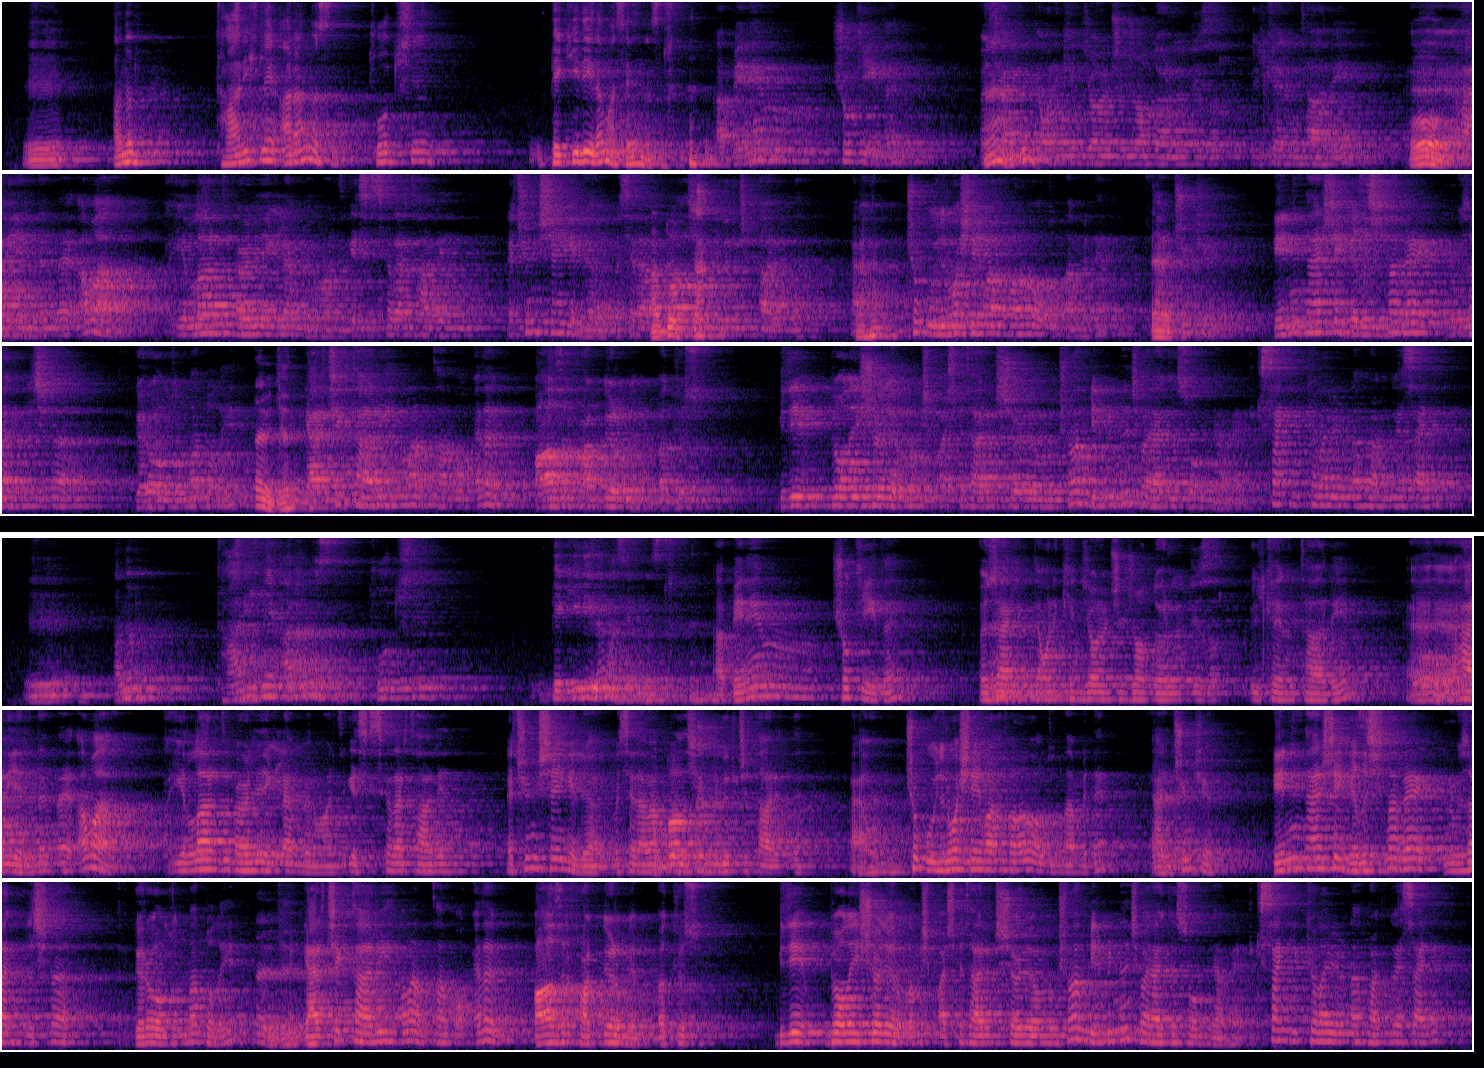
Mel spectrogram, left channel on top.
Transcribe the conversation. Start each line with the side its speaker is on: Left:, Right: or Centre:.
Left: Ee, Anıl tarihle aran nasıl? Çoğu kişinin pek iyi değil ama senin nasıl? <laughs>
Right: Ya benim çok iyiydi. Özellikle
Left: Ha, öyle mi?
Right: 12. 13. 14. yüzyıl ülkelerin tarihi. eee,
Left: Oo.
Right: her yerinden evet ama yıllardır öyle ilgilenmiyorum artık eskisi kadar tarih. Ya çünkü şey geliyor abi, mesela
Left: Abi
Right: ben
Left: dur.
Right: bazı
Left: Ben-
Right: şeyleri görünce tarihte ya
Left: Hı hı.
Right: o çok uydurma şey fa- falan olduğundan bir de.
Left: Evet.
Right: Yani çünkü birinin her şey yazışına ve günümüze aktarışına e, göre olduğundan dolayı
Left: Tabii canım.
Right: ya gerçek tarih falan tam o ya da bazıları farklı yorumluyor. Bakıyorsun biri bir olayı şöyle yorumlamış, başka tarihçi şöyle yorumlamış falan. Birbirinden hiçbir alakası olmuyor abi. İki sanki iki olay birbirinden farklı vesaire.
